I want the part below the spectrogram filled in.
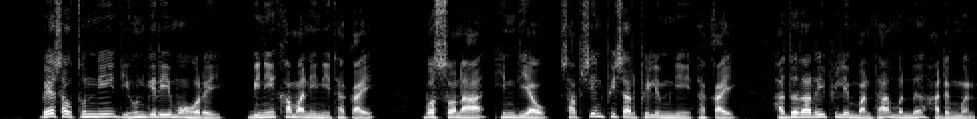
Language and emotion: Bodo, neutral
